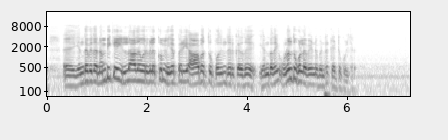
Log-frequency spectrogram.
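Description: A middle-aged man speaks with animation close to a microphone.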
